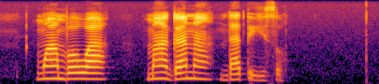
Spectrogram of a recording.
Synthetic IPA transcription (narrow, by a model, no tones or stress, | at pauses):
ŋwambɔwa | maɡanandatiːsɔ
